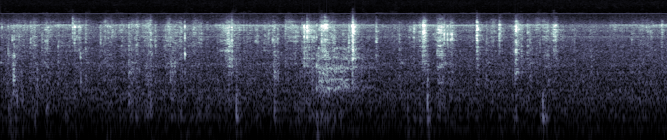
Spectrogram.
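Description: Faint scattered clicks and rustles of hands working a nylon cable tie around wires inside an opened plastic cordless drill housing.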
